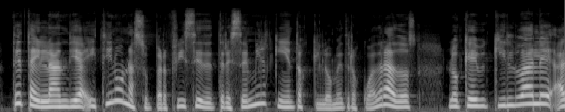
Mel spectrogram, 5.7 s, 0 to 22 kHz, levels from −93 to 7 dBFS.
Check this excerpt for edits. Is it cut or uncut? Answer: uncut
